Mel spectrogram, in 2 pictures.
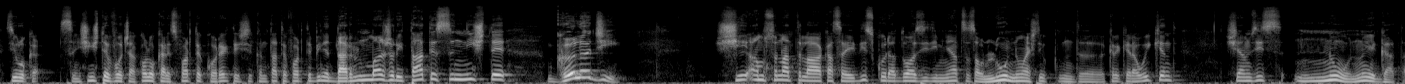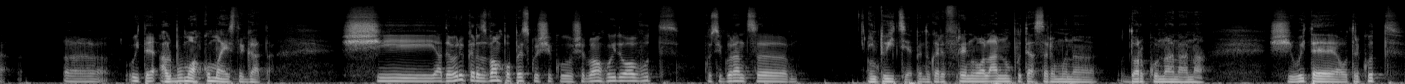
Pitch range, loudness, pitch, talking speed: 130-170 Hz, -24 LUFS, 150 Hz, 175 wpm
